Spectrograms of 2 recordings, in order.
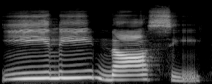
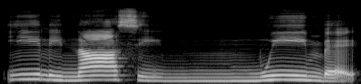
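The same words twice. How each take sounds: First: Said in the usual way. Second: Ili nasi mwimbe, slowly, leaning on the na of nasi; slow, with weight on the na in nasi; stress on na. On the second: Shown as a demonstration. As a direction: hit the na of nasi, spoken slowly. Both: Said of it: "put the emphasis on the na".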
